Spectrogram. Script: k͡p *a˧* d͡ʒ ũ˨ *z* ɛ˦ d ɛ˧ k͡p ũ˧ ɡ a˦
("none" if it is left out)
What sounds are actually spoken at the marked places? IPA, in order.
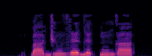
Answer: a˨, z

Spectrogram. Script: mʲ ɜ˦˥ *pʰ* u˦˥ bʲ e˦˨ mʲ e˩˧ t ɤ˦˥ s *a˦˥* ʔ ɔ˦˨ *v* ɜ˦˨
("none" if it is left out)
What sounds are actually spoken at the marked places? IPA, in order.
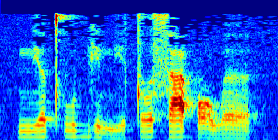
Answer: t̪ʰ, a˦˥, w

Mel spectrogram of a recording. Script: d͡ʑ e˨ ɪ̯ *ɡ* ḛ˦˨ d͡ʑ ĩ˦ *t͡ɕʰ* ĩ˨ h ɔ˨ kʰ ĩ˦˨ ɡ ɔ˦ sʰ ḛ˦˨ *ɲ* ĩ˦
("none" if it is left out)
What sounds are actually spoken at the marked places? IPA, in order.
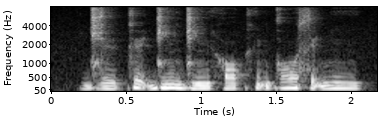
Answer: k, d͡ʑ, ɲ

